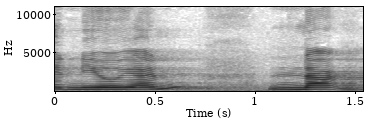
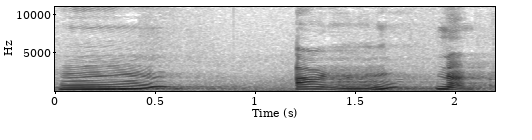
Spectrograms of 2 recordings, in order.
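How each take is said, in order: First: Spelling out N U N with letter names, then nun; name each letter, then say nun. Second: N, un, nun said as separate sounds with pauses; phonic sounds. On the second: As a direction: sound out each part for the children. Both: Shown as a demonstration. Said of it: "With phonic sound".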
